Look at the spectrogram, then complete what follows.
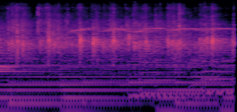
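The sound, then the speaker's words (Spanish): A church audience in Nicaragua applauds for the Lord over sustained keyboard chords, the clapping a steady, moderately loud crackle with a few sharper claps standing out through the music. “Dese el aplauso al Señor y reciba eso.”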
